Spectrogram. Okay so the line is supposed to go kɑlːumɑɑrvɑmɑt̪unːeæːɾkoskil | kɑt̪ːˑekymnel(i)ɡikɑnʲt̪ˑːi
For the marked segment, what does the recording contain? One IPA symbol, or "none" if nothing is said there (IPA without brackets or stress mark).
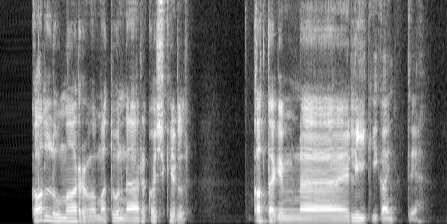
iː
